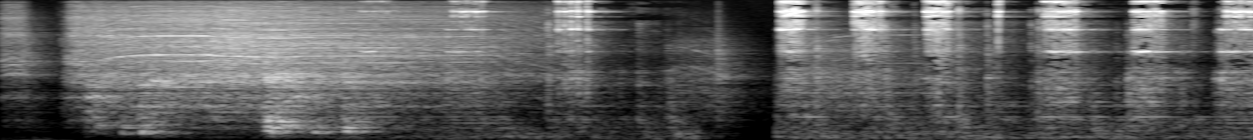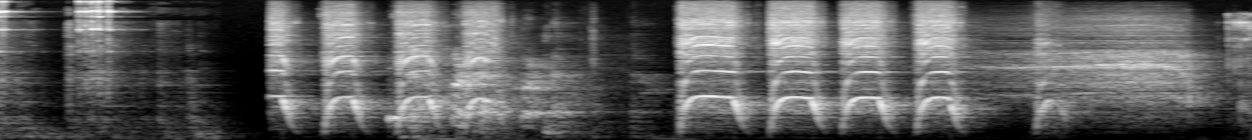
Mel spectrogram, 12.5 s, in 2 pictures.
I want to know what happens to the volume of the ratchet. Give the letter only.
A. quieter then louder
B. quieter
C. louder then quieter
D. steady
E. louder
E.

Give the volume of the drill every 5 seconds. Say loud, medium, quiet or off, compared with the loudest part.
loud, off, loud.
